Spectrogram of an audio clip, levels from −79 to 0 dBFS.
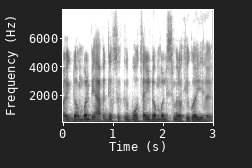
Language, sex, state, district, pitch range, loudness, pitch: Hindi, male, Bihar, West Champaran, 140-145 Hz, -16 LUFS, 140 Hz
